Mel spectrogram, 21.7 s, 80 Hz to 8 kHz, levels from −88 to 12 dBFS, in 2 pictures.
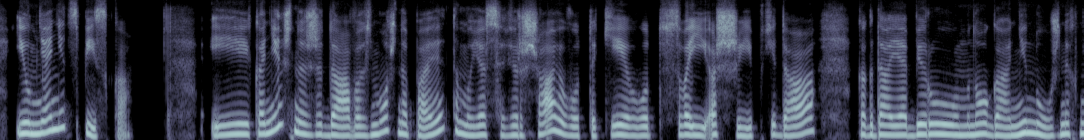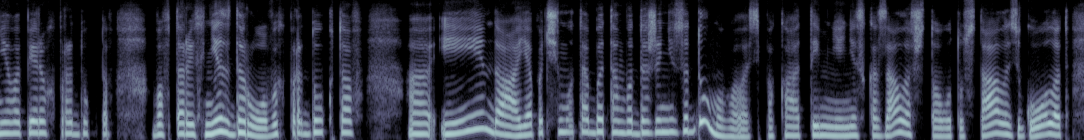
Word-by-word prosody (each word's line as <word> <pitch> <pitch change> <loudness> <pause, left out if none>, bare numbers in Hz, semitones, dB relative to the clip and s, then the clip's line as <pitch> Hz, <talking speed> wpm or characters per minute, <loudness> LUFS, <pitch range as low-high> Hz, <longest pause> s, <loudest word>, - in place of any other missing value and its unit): и 225 - +4
у - - +5
меня 230 +5 +4
нет 330 +4 +1
списка. - - -3 0.8
И, 205 +3 +2
конечно 255 - +2
же, 205 +1 -1
да, 185 -1 +2
возможно, 210 +6 0
поэтому 210 - -1
я 195 +2 +1
совершаю 200 +7 0
вот 185 -1 -4
такие 190 +3 -1
вот 185 0 -2
свои 190 -3 0
ошибки, 180 -2 0
да. 190 +7 0 0.4
Когда 200 -1 0
я 195 0 +2
беру 210 +2 +3
много 195 -1 +1
ненужных 210 -1 +1
мне, 225 +1 +2
во-первых, 235 0 -1
продуктов, 225 0 -6 0.4
во-вторых, 205 +1 -1
нездоровых 210 -5 +3
продуктов. 240 +1 -3 0.4
А-а, 215 -1 +1
и 250 +9 +1
да, 215 - +2
я 190 +3 +2
почему-то 255 +3 -2
об 250 +1 0
этом 250 -2 -1
вот 245 -2 -1
даже 245 +1 0
не 255 0 0
задумывалась, 230 - -1
пока 185 +1 -4
ты 190 0 +1
мне 185 -2 +1
не 185 +1 0
сказала, 185 +6 -1
что 170 -3 -4
вот 170 0 -5
усталость, 190 +3 -1
голод, 195 +4 +1
205 Hz, 140 wpm, -19 LUFS, 185-235 Hz, 0.8 s, у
